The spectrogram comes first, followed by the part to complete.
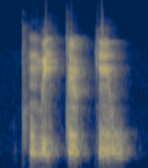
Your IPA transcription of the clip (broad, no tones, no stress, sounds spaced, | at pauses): kʰ ũ m e j tː ẽ ɭ kː ẽ w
